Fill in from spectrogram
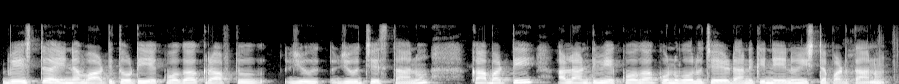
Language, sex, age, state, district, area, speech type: Telugu, female, 30-45, Telangana, Peddapalli, rural, spontaneous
